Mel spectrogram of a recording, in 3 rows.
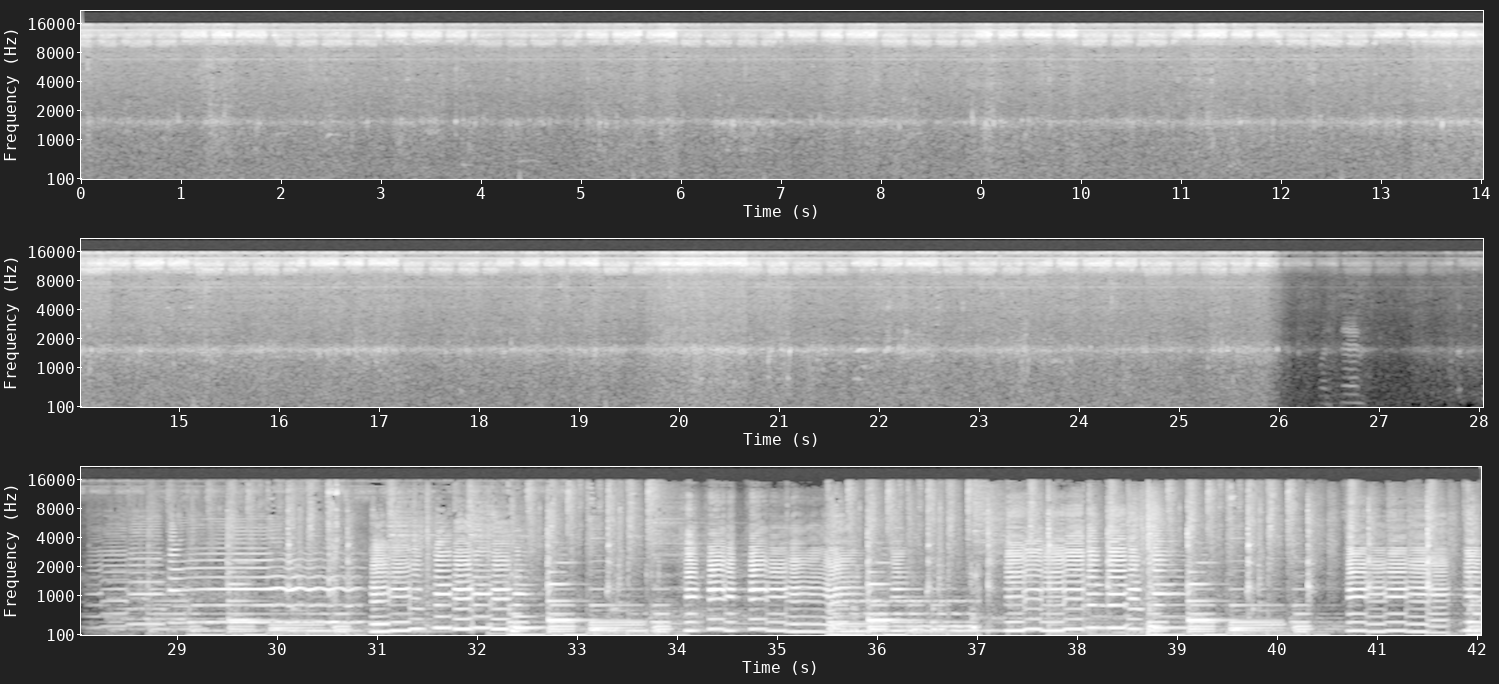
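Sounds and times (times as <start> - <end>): paddle strokes: 0.0 - 26.1, 27.4 - 42.0
water washing along hull: 0.0 - 26.1, 28.2 - 33.0
steady hiss: 0.0 - 27.4.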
